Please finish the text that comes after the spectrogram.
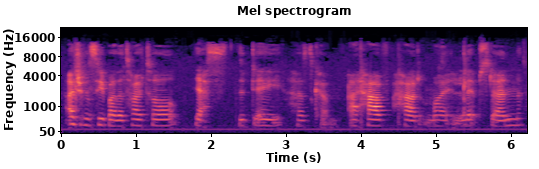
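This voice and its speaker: A woman's voice: medium pitch, little pitch movement, slow, fairly bright tone, slight background noise, rough recording. A young woman, chatting to camera in a casual vlog, bubbly and rambling, correcting herself as she goes. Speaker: beauty vlogger.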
